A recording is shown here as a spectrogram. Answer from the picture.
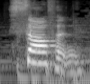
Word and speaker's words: soften: dirt in my backyard soften here we have a silent tea the same thing happens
